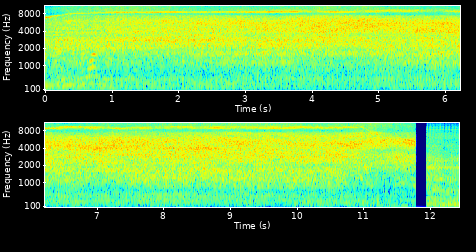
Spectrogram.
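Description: Super stock pulling tractor's turbocharged diesel engine at full power under load, pulling the sled: a high turbo whine climbs in pitch over the first half second, holds steady over the loud engine noise, and falls away near the end. The sound cuts off abruptly just before the end.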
